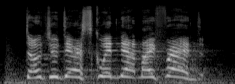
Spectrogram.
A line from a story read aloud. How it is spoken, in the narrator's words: scream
